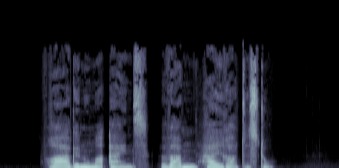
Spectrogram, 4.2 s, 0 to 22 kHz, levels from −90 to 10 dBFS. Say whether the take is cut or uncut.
cut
